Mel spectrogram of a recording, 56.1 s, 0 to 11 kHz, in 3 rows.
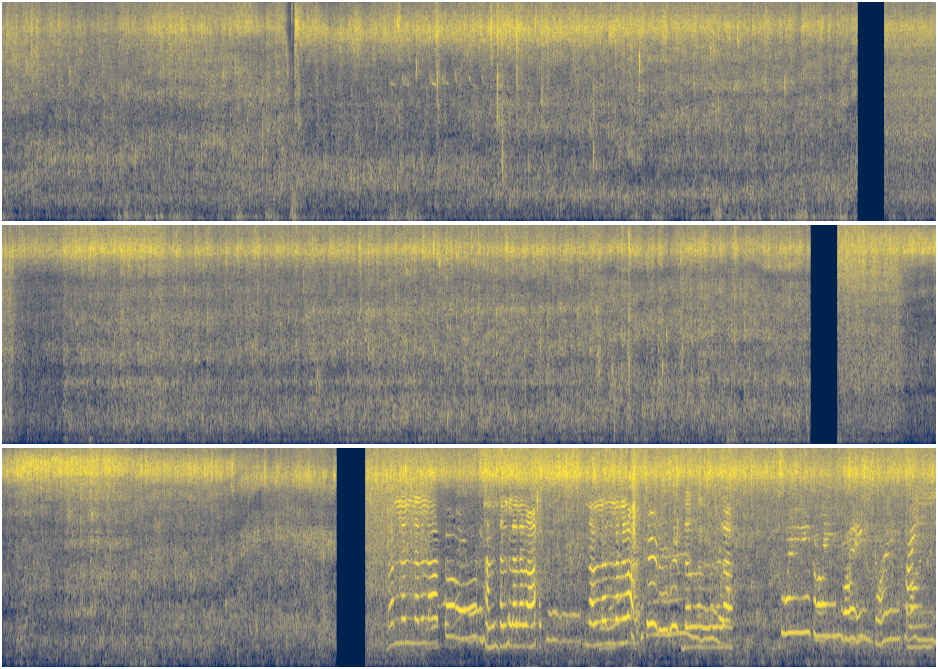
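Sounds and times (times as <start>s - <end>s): water gushing and splashing: 0.0s - 56.0s.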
